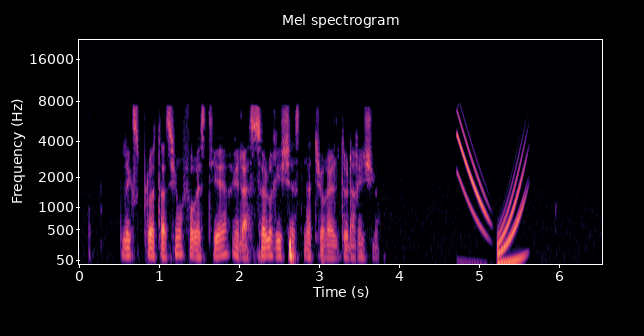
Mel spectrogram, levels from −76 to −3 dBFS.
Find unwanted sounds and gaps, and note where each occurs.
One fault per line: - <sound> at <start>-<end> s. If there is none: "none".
- chirp at 4.7-5.6 s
